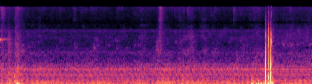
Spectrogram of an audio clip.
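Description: Quiet room with a steady low hum, broken by a soft knock just after the start and a quick cluster of sharper knocks about five seconds in.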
